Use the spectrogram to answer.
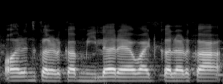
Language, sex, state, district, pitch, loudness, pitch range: Hindi, female, Jharkhand, Deoghar, 175 Hz, -13 LUFS, 170-180 Hz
